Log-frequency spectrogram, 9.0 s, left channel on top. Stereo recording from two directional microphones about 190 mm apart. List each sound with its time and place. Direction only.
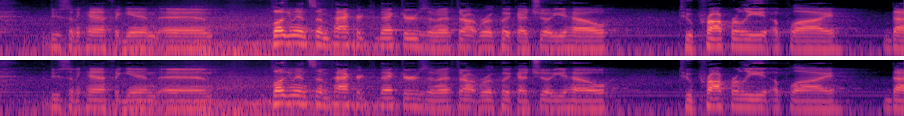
0.0 s speech: 15° left (ahead or behind)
